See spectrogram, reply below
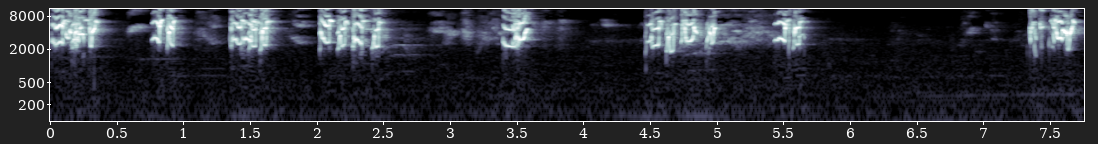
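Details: Chirping lovebirds giving loud, shrill, scratchy chirps in quick clusters, several bursts close together, then a pause and a final burst; no other sounds.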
